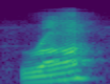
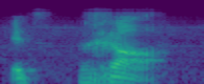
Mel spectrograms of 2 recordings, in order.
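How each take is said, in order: First: The r is smooth and made at the front. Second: The r is rough and made in the throat. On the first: The speaker calls it wrong. "instead of going ra" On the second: The speaker calls it right. "that same weird r in the back of your throat sound"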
